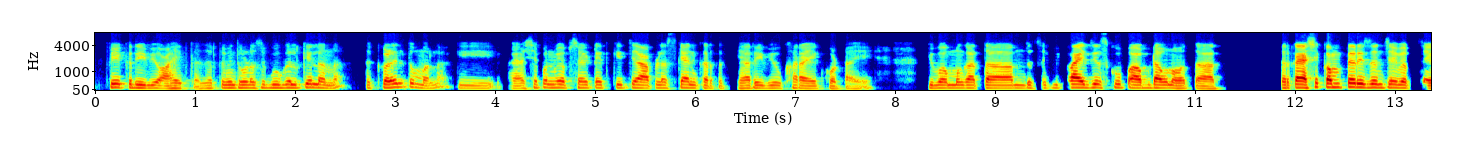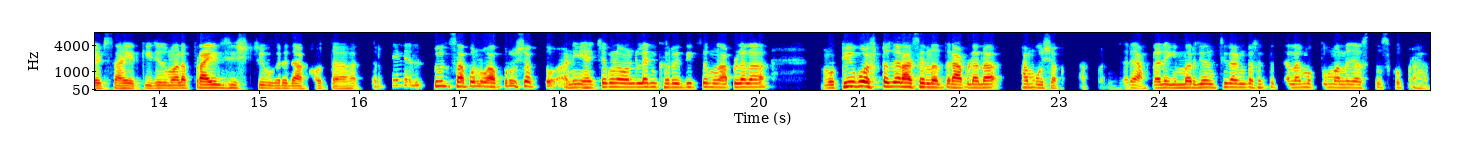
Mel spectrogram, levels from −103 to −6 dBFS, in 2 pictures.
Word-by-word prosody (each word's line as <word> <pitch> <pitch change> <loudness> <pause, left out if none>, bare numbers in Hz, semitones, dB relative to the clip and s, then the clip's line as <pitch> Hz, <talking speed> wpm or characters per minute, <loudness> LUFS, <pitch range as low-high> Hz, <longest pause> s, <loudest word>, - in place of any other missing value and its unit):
Fake 180 -1 +1
review 150 -3 0
आहेत 135 0 -1
का? - - -11
जर 135 +1 -8
तुम्ही 155 -1 -1
थोडंसं 155 +1 -2
Google 160 0 -1
केलं 170 -6 0
ना - - -7 0.3
तर - - -7
कळेल 185 +4 +2
तुम्हाला 175 -3 -5
की 140 -10 -12 0.3
अशा 130 +5 -7
पण 180 -2 -2
वेबसाईट 165 -1 -3
आहेत 155 - -2
की 160 - -3
जे 170 - -1
आपल्याला 150 0 +1
स्कॅन 165 -2 -1
करतात 135 -2 -6 0.2
हा 140 - 0
रिव्ह्यू 145 -1 -4
खरा 150 -3 -3
आहे 125 -1 -2
खोटा 120 -1 -7
आहे. 65 +1 -11 0.6
किंवा 150 0 0
मग 150 0 -2
आता 145 -1 +2
जसं 150 0 -7
की 155 +1 -11
प्राइसेस 170 -1 +5
खूप 175 -3 -1
अप-डाउन 155 0 +4
होतात. 135 -3 0 0.7
तर 155 - +1
काही 170 -1 +10
असे 165 - -1
कम्पॅरिझनच्या 185 -3 +5
वेबसाईट्स 135 -4 -1
आहेत 130 -1 +1
की 140 - -5
जे 145 - -2
तुम्हाला 145 0 +2
प्राइस 160 -1 +5
हिस्ट्री 155 0 -6
वगैरे 140 -1 -3
दाखवतात, 125 0 -4 0.2
तर - - -12
ते 275 +5 -11 0.3
टूल्स 245 -1 -2
आपण 235 +1 +3
वापरू 210 0 +2
शकतो. 225 -1 -2
आणि 175 +1 -3
ह्याच्यामुळे 200 +5 0
ऑनलाईन 200 +1 +2
खरेदीचं 190 +1 -2
मग 190 - -2
आपल्याला, 195 0 +2 0.6
मोठी 155 +9 +2
गोष्ट 230 -2 +6
जर 220 0 +5
असेल 200 0 +3
ना 185 - +5
तर - - +1
आपल्याला 170 +1 +4 0.3
थांबवू 175 -2 -2
शकतो. 140 -3 -11 0.4
जर 145 - -13
आपल्याला 155 +4 -1
एमर्जन्सी 170 +3 -1
लागत 185 -1 0
असेल 175 -1 -6
तर 190 - -10
त्याला 175 -2 -5
मग 185 - -5
तुम्हाला 170 -1 -3
जास्त 160 -2 -6
स्कोप - - -14
राहत. - - -11
160 Hz, 190 wpm, -21 LUFS, 145-185 Hz, 0.7 s, काही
